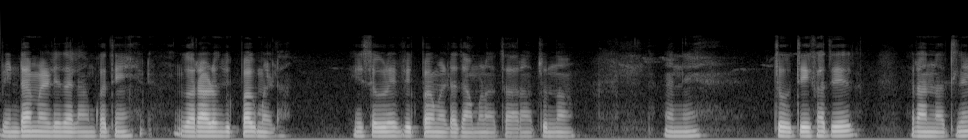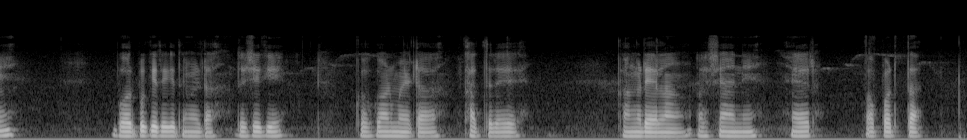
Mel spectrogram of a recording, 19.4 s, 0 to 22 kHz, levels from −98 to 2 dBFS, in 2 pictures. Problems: background sounds at intervals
